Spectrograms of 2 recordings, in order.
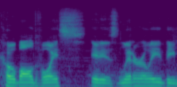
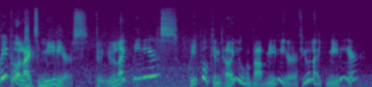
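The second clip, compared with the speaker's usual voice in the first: dumbest goofy voice, high and swooping; 9 semitones higher than usual. Recalling a kobold paladin played before: dumbest voice possible. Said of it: "I gave him the dumbest voice possible".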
